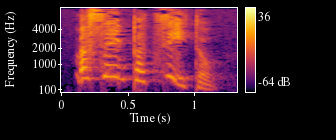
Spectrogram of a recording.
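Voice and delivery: acted exasperated woman, pitch leaping up; flaring vexation. A narrator's reading. Fiancée to the man doubting her love, vexed outcry. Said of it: "gridò lei avvampando di stizza".

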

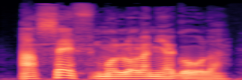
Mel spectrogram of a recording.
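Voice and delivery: ordinary delivery

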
